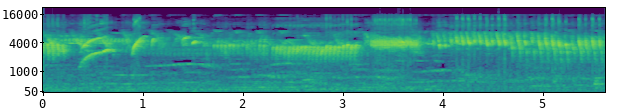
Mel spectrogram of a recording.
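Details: Canary singing, a master song for training; varied high whistled notes and rising sweeps, then dense buzzy trills and rapid repeated chips, loud and continuous.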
